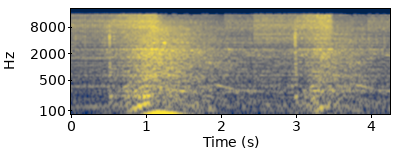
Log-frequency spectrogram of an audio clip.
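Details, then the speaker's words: Healthy Renault 1.2 TCe petrol engine with LPG, 200,000 km, oil changed every 10,000: two smooth blips from idle with no alternator clutch rattle; a faint pop on throttle opening, always present. "używam częstą wymianę oleju co 10000 dodatki tak jak na moich filmach nie ma żadnych trzasków teraz dodam"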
